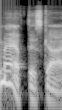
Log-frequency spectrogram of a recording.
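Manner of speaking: ordinary talk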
